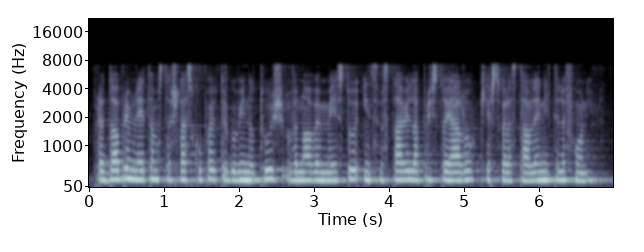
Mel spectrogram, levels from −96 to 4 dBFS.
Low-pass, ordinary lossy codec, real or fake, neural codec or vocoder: 7.2 kHz; none; real; none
